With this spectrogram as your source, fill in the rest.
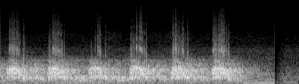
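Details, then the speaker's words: Fetal heartbeat on ultrasound Doppler in a pregnant woman who came in worried about reduced fetal movements; male fetus growing well: loud, rapid, rhythmic whooshing beats about 145 a minute, normal heartbeat. "Yurakchamiz yaxshi uryapti oyisi jinsimiz o'g'il bola ekan."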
